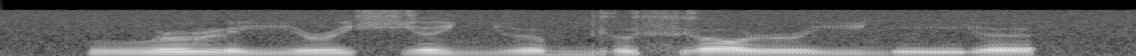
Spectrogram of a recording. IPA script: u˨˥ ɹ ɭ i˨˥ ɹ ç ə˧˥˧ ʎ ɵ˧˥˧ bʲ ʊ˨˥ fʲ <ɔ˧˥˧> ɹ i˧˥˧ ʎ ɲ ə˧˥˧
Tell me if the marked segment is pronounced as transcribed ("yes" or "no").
yes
